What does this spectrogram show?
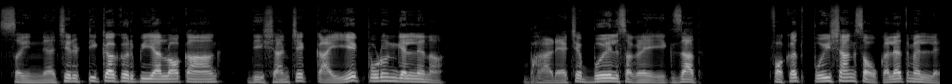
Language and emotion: Goan Konkani, disgusted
